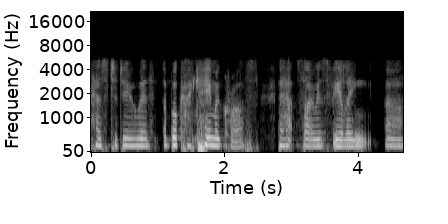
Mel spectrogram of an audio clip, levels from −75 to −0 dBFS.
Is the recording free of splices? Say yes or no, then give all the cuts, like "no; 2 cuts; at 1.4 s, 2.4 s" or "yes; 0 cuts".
no; 1 cut; at 2.8 s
